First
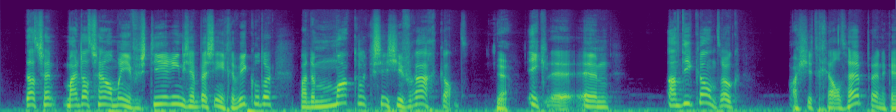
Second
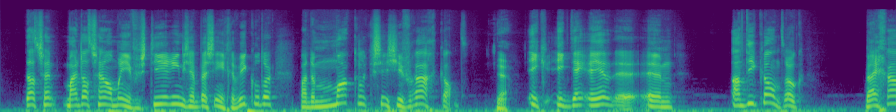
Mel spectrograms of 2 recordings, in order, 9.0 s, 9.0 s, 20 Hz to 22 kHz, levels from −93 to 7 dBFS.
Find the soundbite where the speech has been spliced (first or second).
first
